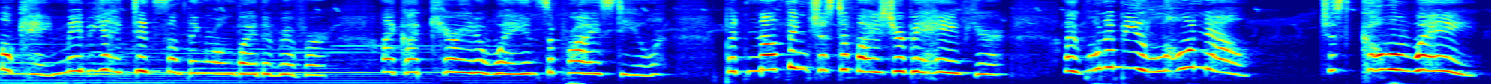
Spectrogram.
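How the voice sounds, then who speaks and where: A woman playing a gentle, lovesick young female pony with wounded feelings in an audio drama, speaking earnestly and emotionally. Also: extremely high pitch, moderate pace, soft background music. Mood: hurt, angry. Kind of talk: fan audio drama acting.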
